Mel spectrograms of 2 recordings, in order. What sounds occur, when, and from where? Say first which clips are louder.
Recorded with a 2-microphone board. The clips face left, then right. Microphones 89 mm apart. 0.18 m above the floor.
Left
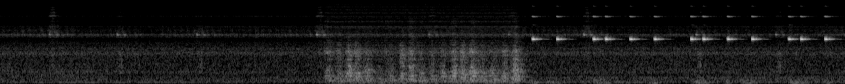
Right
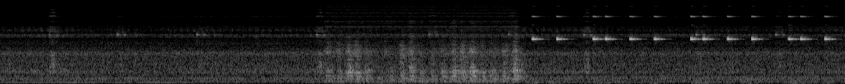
3.2 s writing: even; 10° left (ahead or behind), 1.4 m
5.3 s an alarm: left 4 dB; 25° right (ahead or behind), 1.8 m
